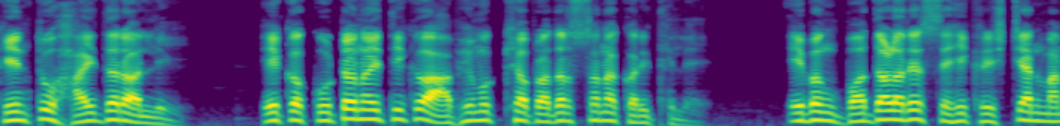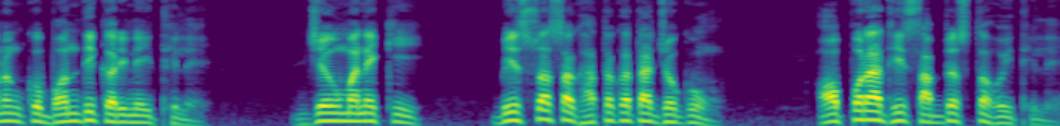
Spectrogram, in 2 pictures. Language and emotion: Odia, neutral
